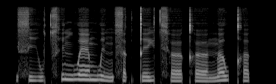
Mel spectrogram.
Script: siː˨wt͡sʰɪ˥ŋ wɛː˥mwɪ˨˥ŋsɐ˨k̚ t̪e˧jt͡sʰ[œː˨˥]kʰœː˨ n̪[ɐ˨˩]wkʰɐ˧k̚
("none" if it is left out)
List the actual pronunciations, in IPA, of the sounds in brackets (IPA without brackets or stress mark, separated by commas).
œː˨˧, ɐ˥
